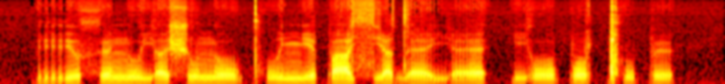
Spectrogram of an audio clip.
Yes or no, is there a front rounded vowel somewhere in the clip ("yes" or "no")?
yes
